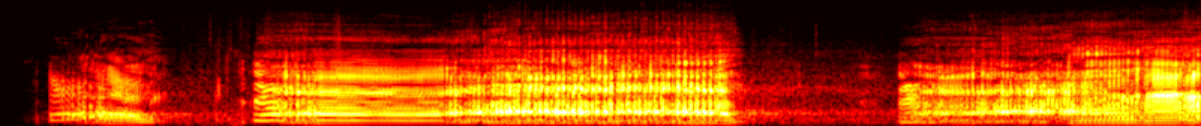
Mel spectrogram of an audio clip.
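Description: Dromedary camel calling: a short call, then two long calls of two to three seconds each.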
